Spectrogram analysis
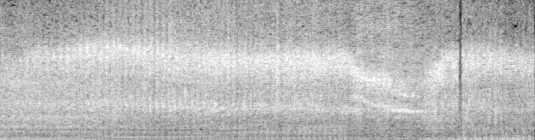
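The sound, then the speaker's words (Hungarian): An ice cream truck's engine runs in a steady, loud, continuous rumble with a dense low drone, its tone shifting slightly near the end. “Ez egy fagylaltas kocsi.”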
